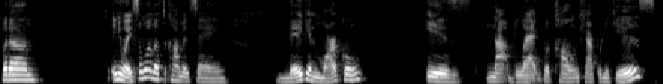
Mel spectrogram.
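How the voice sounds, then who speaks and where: Low-pitched, blunt woman, slightly hoarse. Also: expressive, slow pace, mellow. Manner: blunt, emphatic, punctuating points with tag questions. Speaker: video commentator. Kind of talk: casual opinion commentary.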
